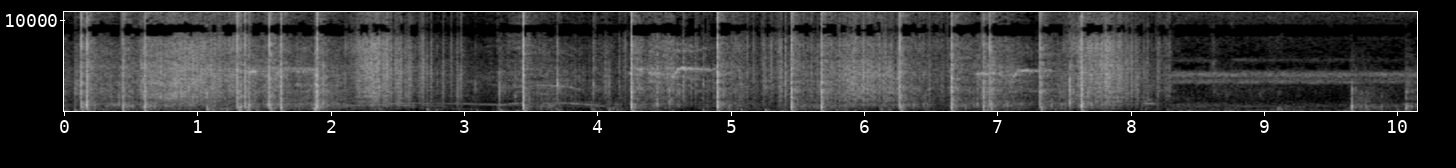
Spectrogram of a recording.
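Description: Aerial consumer fireworks going off: a fast string of sharp bangs over a crackling hiss, which stops about eight seconds in.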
